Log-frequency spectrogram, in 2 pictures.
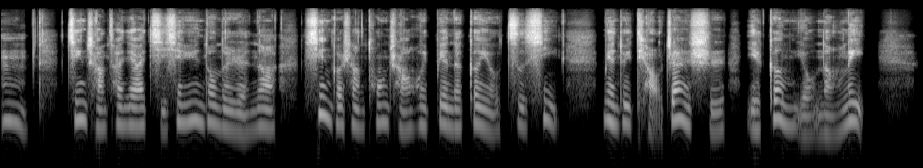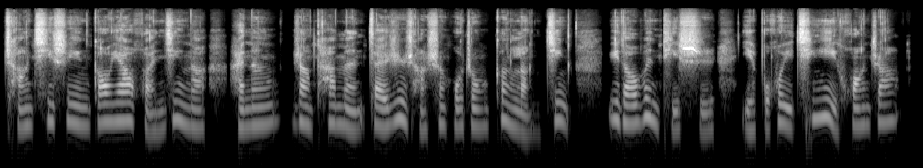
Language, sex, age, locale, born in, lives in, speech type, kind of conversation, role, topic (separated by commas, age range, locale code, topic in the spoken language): Chinese, female, 55-59, zh-CN, China, United States, read, expert-assistant, expert, 为什么有些人喜欢挑战极限运动？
